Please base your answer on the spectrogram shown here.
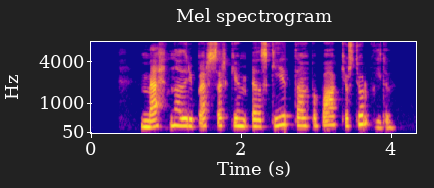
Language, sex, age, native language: Icelandic, female, 30-39, Icelandic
